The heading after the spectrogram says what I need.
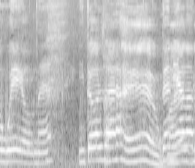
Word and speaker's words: Weil: Então, você estava comentando ontem, antes sobre meu nome, como que pronuncia... Eu estudei sempre em escola americana, que se pronuncia whale, né?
